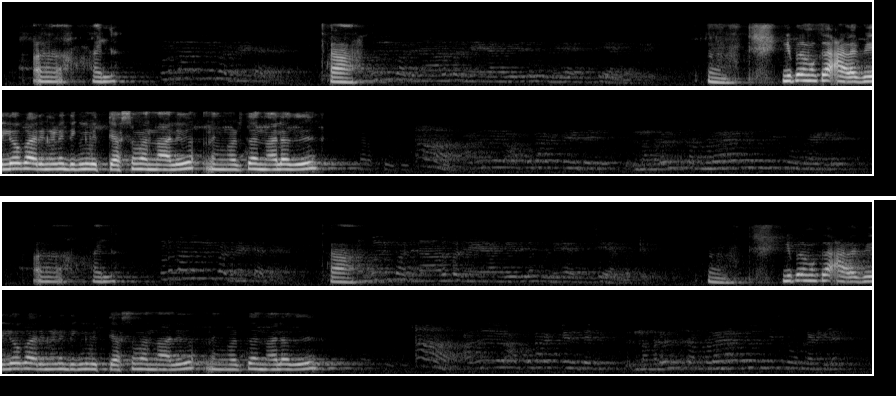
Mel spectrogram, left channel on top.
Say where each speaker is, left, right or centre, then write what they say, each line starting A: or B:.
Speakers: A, on the left; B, on the right.
A: ആ അല്ല
B: ഞാനതൊരു പതിനേട്ടല്ലേ?
A: ആഹ്
B: നമുക്കൊരു പതിനാറ് പതിനേഴാം തീയതിന്റെ ഉള്ളിലായിട്ട് ചെയ്യൻ പറ്റ്
A: ഉം ഇനിയിപ്പോ നമുക്ക് അളവിലോ കാര്യങ്ങളി എന്തെങ്കിലും വ്യത്യാസം വന്നാല് നിങ്ങളെടുത്‌ തന്നാലത്
B: ആ അത് അപ്പൊ കറക്റ്റ് തെരും തെരും. നമ്മടെത് നമ്മടെ ഒരു ഇത് വെച്ച് നോക്കാണെങ്കിൽ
